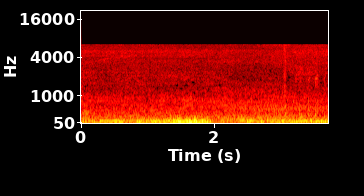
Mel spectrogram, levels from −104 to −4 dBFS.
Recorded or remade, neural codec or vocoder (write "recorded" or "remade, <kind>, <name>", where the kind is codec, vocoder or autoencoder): remade, vocoder, Vocos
